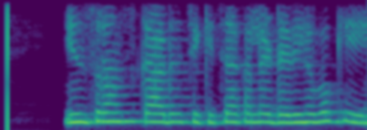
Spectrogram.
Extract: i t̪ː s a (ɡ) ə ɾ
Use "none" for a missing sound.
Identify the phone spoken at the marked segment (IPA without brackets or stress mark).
k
